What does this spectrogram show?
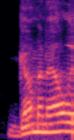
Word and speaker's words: Guminelly: jump into our topic today's topic is gum and le am I saying that right yeah okay you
